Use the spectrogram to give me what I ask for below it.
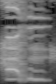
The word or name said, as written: camels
